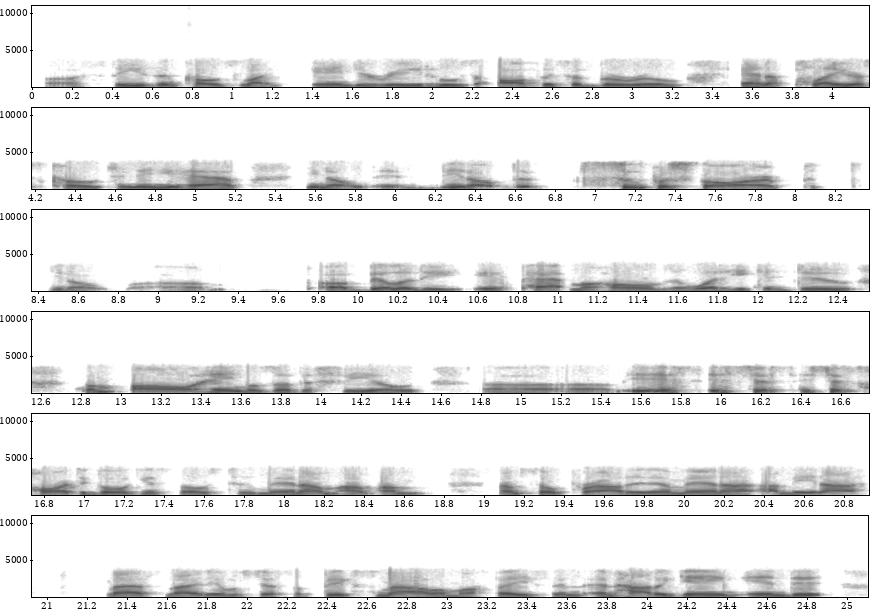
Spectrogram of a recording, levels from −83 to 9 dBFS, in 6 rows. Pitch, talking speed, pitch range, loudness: 105 Hz, 205 wpm, 95-115 Hz, -29 LUFS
